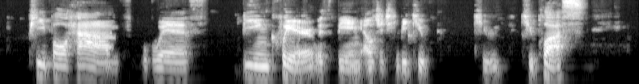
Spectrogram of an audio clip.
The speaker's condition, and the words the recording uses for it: Stuttering. And that's because I'm a second generation Filipino-Canadian immigrant, and I stutter.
